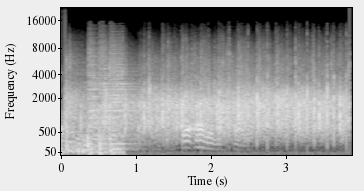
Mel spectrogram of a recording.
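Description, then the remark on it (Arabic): A crowd applauds the entrance of the guest Small Cappuccino on a show with dense, steady, loud clapping that fills the whole moment, while a few voices call out over the noise. “بس تفضل يا حبيبي تصفيق الجداد ذا”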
